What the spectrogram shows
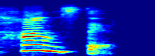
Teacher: tiene la mayor fuerza de voz en hams. Es una grave, ¿no?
